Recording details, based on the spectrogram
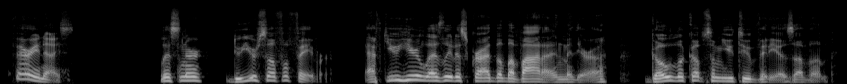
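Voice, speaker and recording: With an American accent, a man speaks at a fairly quick pace in a fairly high pitch, using lively intonation, vocal fry and long, frequent pauses, on a very clean recording with a silent background and a dry, close sound with no echo. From Illinois, US. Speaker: podcast producer. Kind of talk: podcast intro and chat.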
